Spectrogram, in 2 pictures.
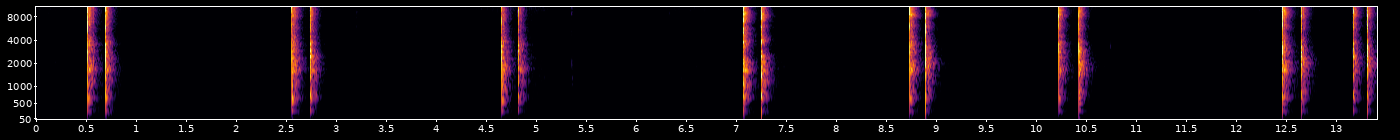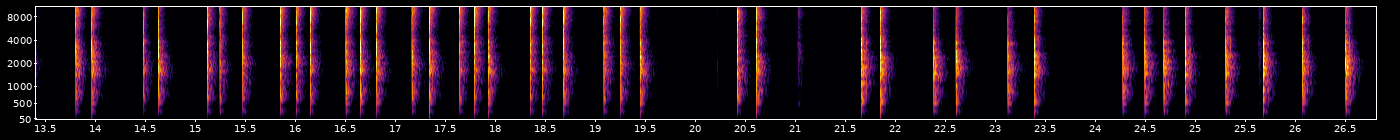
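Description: Sharp, crisp knocks tap out the themes of a well-known symphony's first movement, starting as widely spaced single raps and then breaking into quicker patterned clusters of beats, with no voices.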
